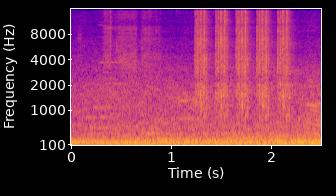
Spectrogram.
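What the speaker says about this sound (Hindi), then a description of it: "ये जब आप कंटिन्यूस शटर करते हैं, कंटिन्यूस मोड में रखते हैं" A DSLR camera shutter fires in continuous mode, giving five quick mechanical clicks in an even burst. They are heard close over a steady low room hum after a short quiet lead-in.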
